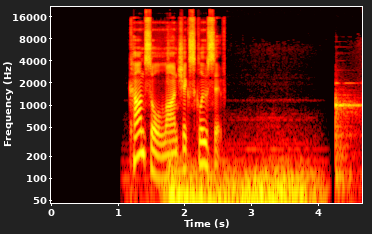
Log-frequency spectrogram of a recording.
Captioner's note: dramatic sound; slow piano music playing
